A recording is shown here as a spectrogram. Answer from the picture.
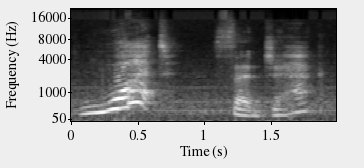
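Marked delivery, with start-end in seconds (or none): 0.1-0.8 startled question. Acted. Jack startled.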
